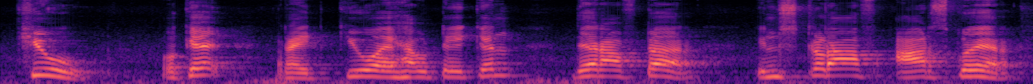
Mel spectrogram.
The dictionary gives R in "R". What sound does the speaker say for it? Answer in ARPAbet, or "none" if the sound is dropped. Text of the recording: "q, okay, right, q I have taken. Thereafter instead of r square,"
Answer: R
